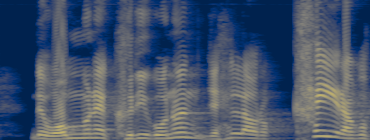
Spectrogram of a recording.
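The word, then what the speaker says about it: καί: 있나 없으나 뜻은 비슷하게 우리가 다가오지만 근데 원문의 그리고는 이제 헬라어로 카이라고 발음하는데 카이는 그리고라고 번역을 하기도 하지만 그러나라고 번역을 하기도 해요.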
